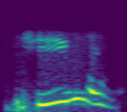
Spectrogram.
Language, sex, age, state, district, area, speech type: Dogri, female, 30-45, Jammu and Kashmir, Udhampur, urban, conversation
